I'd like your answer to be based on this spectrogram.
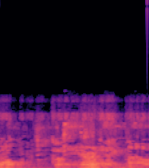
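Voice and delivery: normal talking voice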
